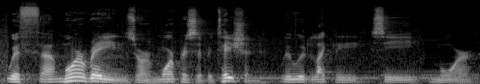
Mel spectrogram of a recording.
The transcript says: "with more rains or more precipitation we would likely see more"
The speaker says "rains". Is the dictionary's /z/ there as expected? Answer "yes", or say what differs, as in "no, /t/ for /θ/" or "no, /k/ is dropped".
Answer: yes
